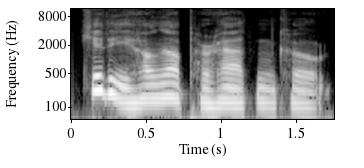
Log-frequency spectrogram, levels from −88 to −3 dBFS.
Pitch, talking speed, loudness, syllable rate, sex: 140 Hz, 240 wpm, -16 LUFS, 5.1 syllables/s, male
